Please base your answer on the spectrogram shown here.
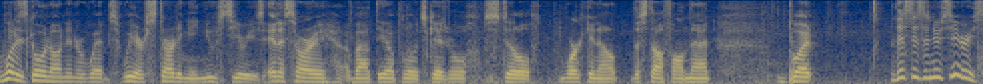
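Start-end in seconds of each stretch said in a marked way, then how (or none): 8.9-9.8 high voice breaking partway through. Opening a video to announce a new series: voice cracking. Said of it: "My voice cracked".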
